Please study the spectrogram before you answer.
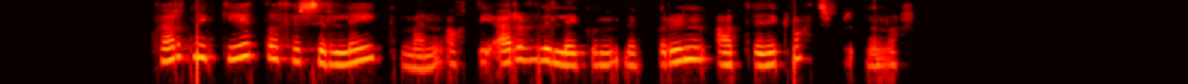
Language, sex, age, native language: Icelandic, female, 20-29, Icelandic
